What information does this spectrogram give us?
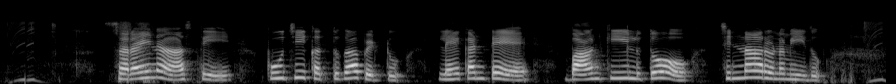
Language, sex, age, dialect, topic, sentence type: Telugu, female, 25-30, Southern, banking, statement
